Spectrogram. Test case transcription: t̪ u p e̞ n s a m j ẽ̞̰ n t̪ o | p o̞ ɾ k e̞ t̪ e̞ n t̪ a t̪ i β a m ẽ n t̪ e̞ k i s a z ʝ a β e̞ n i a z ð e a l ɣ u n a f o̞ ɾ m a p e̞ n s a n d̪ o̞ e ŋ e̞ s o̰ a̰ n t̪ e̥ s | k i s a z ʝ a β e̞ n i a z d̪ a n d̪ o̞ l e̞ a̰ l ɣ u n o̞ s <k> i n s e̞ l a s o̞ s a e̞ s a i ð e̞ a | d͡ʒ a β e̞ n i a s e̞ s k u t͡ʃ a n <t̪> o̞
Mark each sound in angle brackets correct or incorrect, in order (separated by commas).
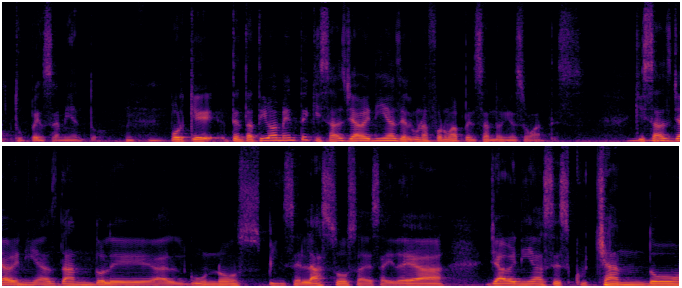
incorrect, incorrect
